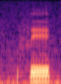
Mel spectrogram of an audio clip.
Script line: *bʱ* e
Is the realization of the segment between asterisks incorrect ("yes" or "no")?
yes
